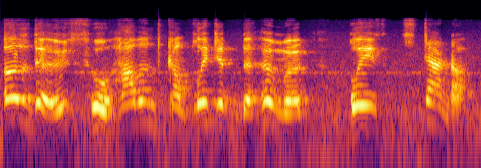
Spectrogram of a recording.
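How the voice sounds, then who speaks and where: A man reading a teacher's part in a textbook dialogue, slowly and carefully, in an attempted British accent. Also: high-pitched, sharp tone, slight background noise, pitched above the performer's own voice, heavily acted, low-quality recording. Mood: measured. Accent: attempted British English. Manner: slow, careful demonstration reading.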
